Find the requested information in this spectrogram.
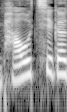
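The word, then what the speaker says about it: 保七: 알아보겠습니다 바오 7란 한자 지킬 보에 숫자 7로 이루어진 단어로 중국어로 발음하면 바오치과 됩니다 7을 지킨다는 뜻이 되겠죠이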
